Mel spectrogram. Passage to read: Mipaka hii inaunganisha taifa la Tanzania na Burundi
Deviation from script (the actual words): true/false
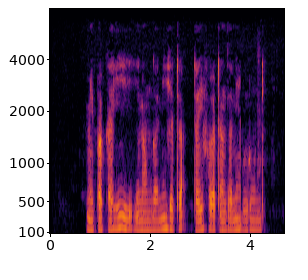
true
